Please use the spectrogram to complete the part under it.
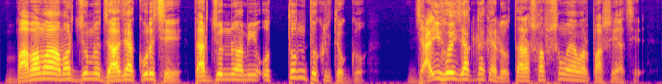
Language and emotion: Bengali, happy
